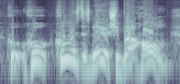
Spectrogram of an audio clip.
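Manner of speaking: appalled father meeting daughter's date; outraged dad. Retold or imitated. Imagined shocked racist dad.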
